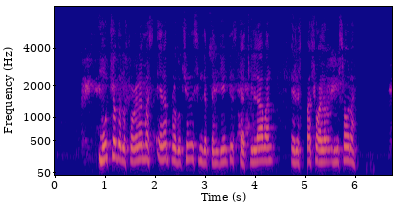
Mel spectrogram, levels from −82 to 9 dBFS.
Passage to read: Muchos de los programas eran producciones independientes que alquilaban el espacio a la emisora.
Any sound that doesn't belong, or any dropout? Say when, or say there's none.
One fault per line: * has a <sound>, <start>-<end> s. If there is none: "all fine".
* has a dropout, 5.0-5.0 s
